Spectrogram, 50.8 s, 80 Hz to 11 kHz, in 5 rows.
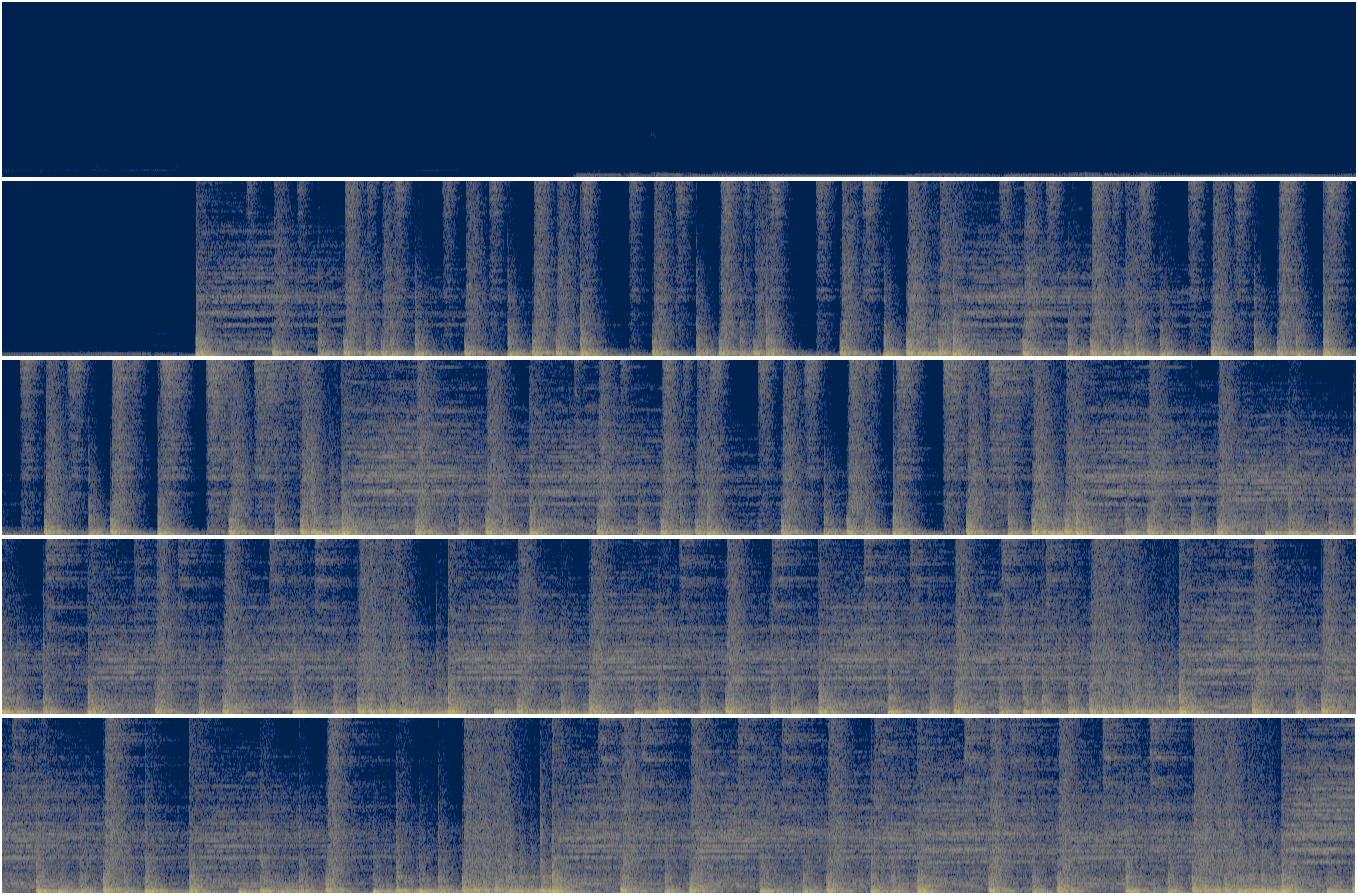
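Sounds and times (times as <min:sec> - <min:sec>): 
drums recorded with PZM omni microphone: 0:11.6 - 0:50.7.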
